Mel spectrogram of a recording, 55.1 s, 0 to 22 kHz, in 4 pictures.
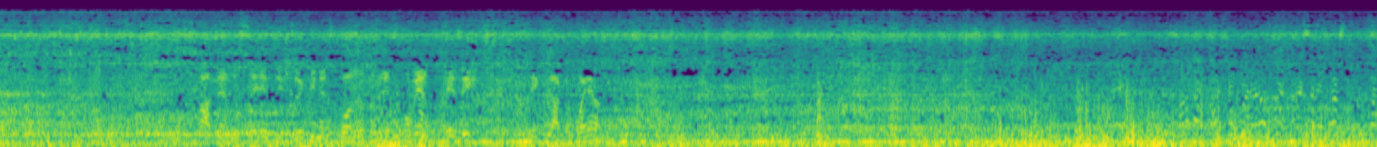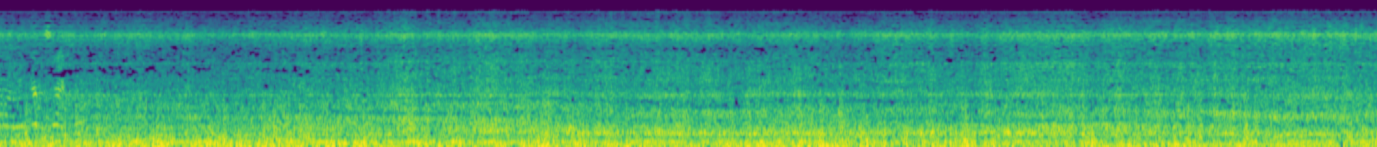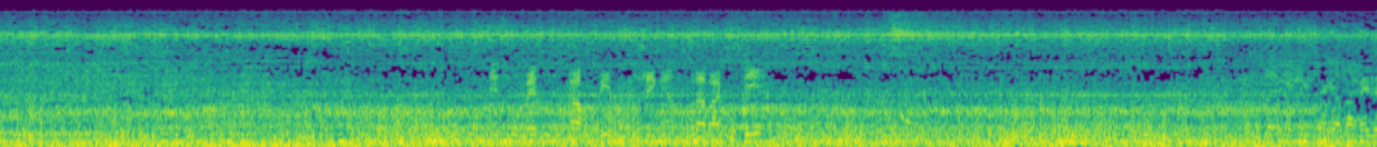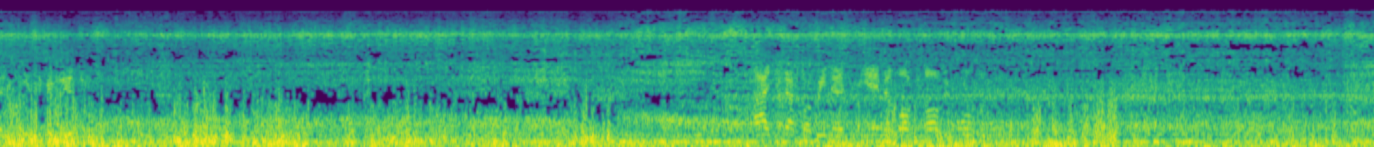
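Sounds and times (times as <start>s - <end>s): turboprop engine idling: 0.0s - 55.0s.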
